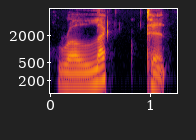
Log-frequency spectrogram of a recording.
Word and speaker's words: reluctant: of snakes uh reluctant you can say re reluctant but the re is not stressed so it's more likely to change to R reluctant and when you finish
